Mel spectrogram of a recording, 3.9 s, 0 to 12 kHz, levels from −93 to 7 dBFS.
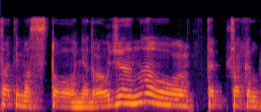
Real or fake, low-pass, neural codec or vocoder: real; 7.2 kHz; none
